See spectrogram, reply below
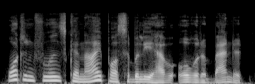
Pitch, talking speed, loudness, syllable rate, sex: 130 Hz, 210 wpm, -17 LUFS, 6.5 syllables/s, male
